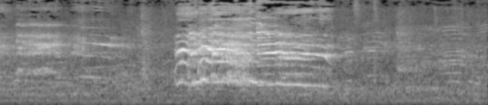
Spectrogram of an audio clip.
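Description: Rooster crowing once: a loud call of about two seconds that starts a little over two seconds in, falling in pitch toward its end.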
